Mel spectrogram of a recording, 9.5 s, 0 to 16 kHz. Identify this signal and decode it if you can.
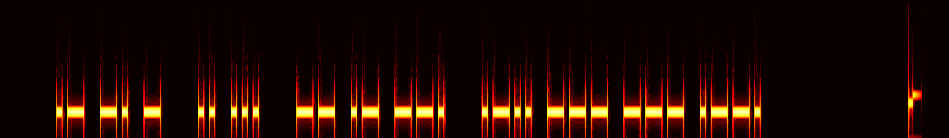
Morse code, heard as a keyed tone, about 22 wpm, 700 Hz. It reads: ANT IS MAG LOOP
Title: Common QSO Phrases 22wpm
